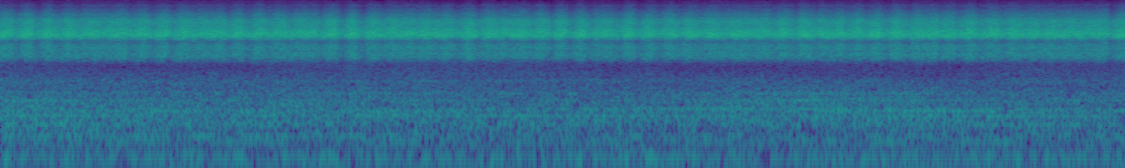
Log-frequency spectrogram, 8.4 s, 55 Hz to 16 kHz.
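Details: A Croatian coastal summer soundscape from 2020, dominated by cicadas: an intense, piercing, grating drone with rapid faint throbbing, many insects calling together without a break.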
